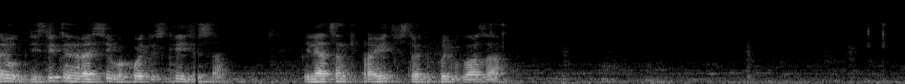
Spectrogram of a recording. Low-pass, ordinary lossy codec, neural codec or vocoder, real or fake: 7.2 kHz; MP3, 32 kbps; none; real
